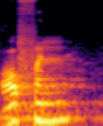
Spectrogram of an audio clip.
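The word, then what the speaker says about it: often: टी इज़ not pronounced in these common words. इनमें हम जो है वो लफ्ज़ों में हम टी को प्रोनाउंस नहीं करते। मसलन फैशन, लिसन, ऑफन, थिसिल और विसिल, यहाँ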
